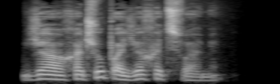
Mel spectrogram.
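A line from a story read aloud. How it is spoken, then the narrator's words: Calm child's voice. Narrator (Russian): спокойно сказал мальчик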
